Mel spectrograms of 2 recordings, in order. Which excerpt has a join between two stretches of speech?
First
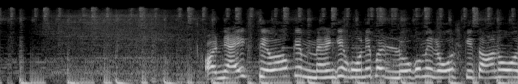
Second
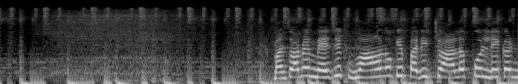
first; 1 cut; at 1.7 s

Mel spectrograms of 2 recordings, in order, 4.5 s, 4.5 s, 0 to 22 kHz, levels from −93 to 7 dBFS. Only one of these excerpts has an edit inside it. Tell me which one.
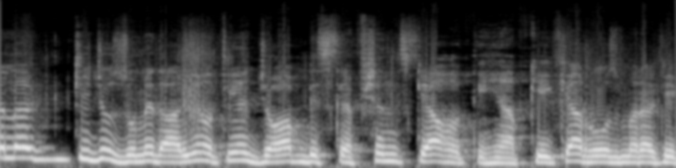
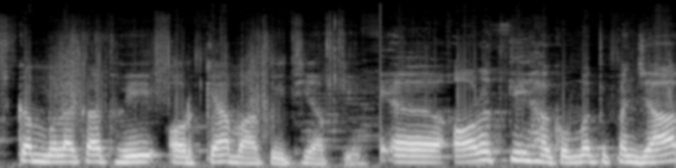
second; 1 cut; at 2.5 s

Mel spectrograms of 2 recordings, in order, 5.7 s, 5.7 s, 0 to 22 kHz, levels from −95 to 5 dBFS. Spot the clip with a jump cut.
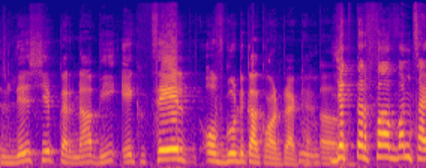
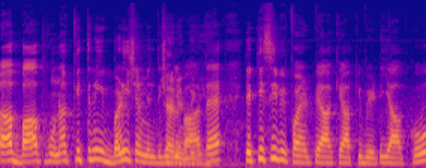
first; 2 cuts; at 1.9 s, 4.2 s

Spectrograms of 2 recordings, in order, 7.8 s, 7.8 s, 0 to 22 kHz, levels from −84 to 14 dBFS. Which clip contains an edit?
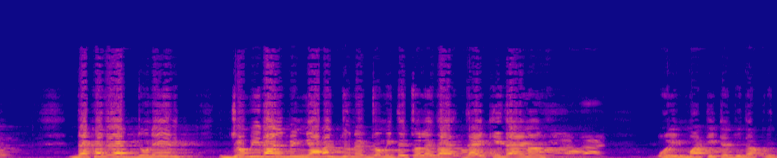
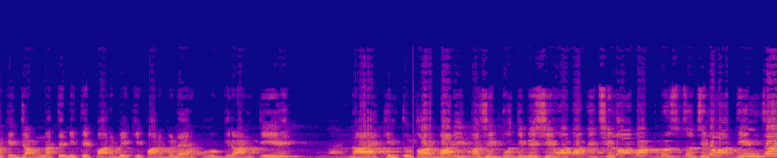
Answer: second; 1 cut; at 4.1 s

